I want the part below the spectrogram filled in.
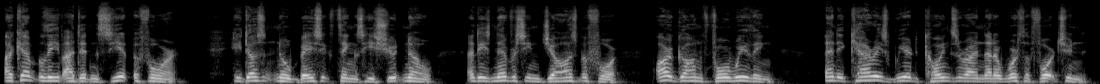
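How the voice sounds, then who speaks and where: A male narrator voicing a paranoid, excitable man from a trailer park, loud, fast and indignant. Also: a little high, dry recording, studio quality, pitched above the performer's own voice, close to an everyday voice. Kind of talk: audiobook character voice.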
